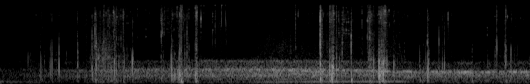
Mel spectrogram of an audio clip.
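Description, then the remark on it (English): Crunching footsteps on the frozen ice in the middle of Lake Inari, in the Arctic Circle in the far north of Finland, in late afternoon: slow, uneven steps with crisp, gritty crackles over a steady granular hiss, a faint low hum briefly underneath. No one speaks. “I'm treading, gingerly, across the frozen ice on the middle of Lake Inari.”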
